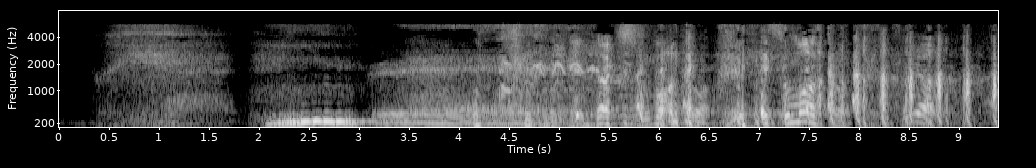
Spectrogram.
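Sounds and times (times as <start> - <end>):
voice imitating a man's loud heavy breathing: 0.4 - 4.4
laughter: 4.1 - 9.3
speech: 4.7 - 9.2.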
